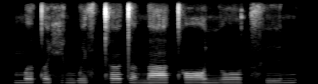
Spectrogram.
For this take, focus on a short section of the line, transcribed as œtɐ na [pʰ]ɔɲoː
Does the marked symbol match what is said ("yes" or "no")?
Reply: no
